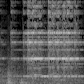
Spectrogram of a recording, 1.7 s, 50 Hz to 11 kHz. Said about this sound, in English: The camp bell tells 11-year-old Tommy it's time to move on to the next class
